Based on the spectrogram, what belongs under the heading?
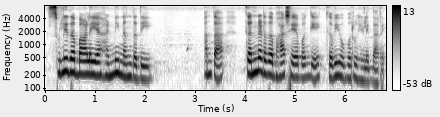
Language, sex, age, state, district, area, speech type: Kannada, female, 45-60, Karnataka, Gulbarga, urban, spontaneous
